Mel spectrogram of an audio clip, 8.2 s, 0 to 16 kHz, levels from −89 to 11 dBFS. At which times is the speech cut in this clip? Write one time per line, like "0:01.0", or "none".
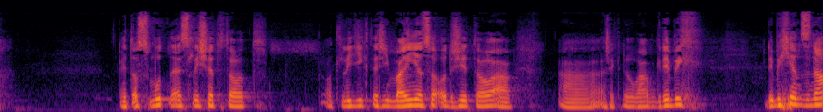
0:01.1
